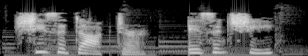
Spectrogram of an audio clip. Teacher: if you think you know the answer and are just confirming, your voice goes down at the end. For example, "She's a doctor, isn't she?" with falling intonation.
